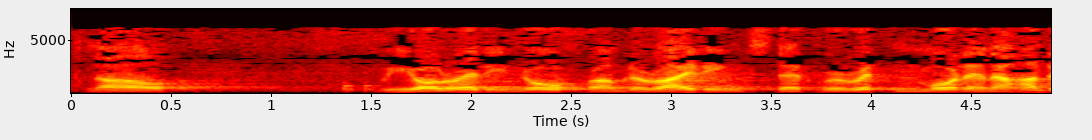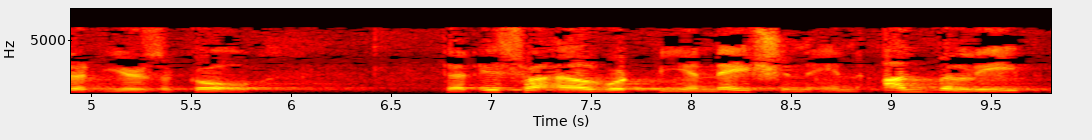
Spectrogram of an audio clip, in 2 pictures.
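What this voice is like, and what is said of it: German accent. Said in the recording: “he noticed my German accent.”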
